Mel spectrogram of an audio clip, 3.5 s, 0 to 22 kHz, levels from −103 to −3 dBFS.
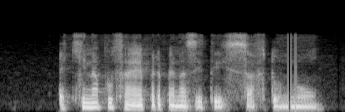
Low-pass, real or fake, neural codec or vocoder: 7.2 kHz; real; none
